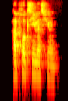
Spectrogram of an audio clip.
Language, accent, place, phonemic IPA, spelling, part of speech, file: French, France, Lyon, /a.pʁɔk.si.ma.sjɔ̃/, approximation, noun, LL-Q150 (fra)-approximation.wav
- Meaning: approximation; an imprecise solution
